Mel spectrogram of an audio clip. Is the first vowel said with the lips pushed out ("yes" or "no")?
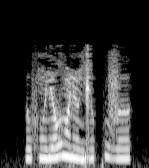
yes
